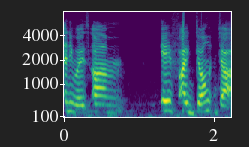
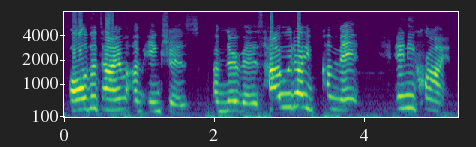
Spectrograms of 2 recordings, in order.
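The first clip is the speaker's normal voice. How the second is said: normal talking voice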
